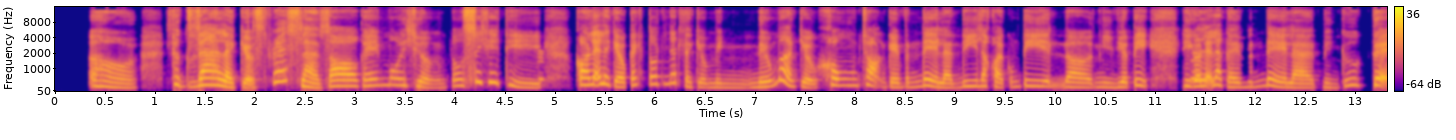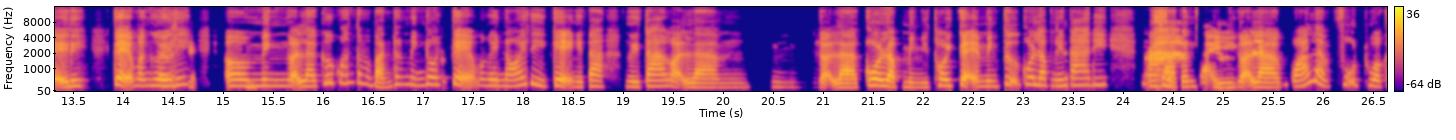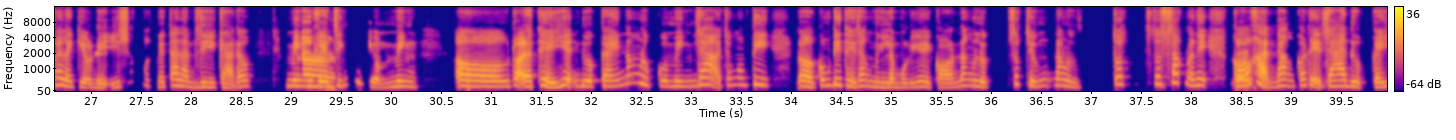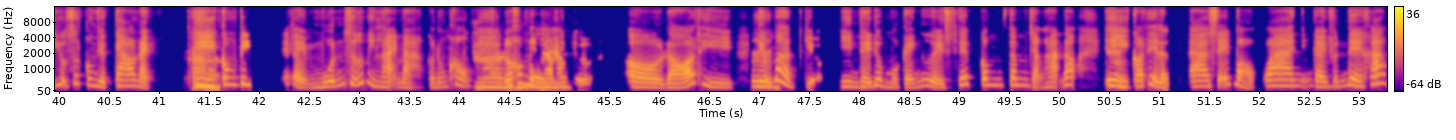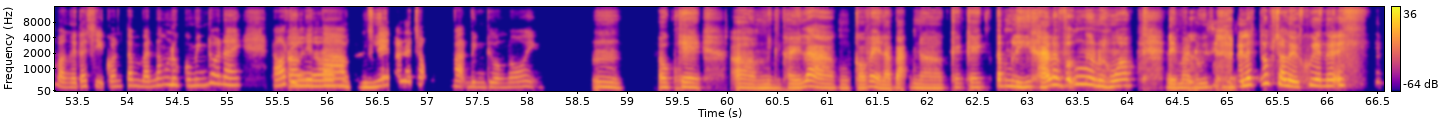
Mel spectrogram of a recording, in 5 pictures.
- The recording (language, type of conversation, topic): Vietnamese, podcast, Bạn xử lý căng thẳng trong công việc như thế nào?
- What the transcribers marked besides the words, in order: tapping; in English: "toxic"; unintelligible speech; other background noise; unintelligible speech; unintelligible speech; laughing while speaking: "À"; unintelligible speech; unintelligible speech; chuckle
